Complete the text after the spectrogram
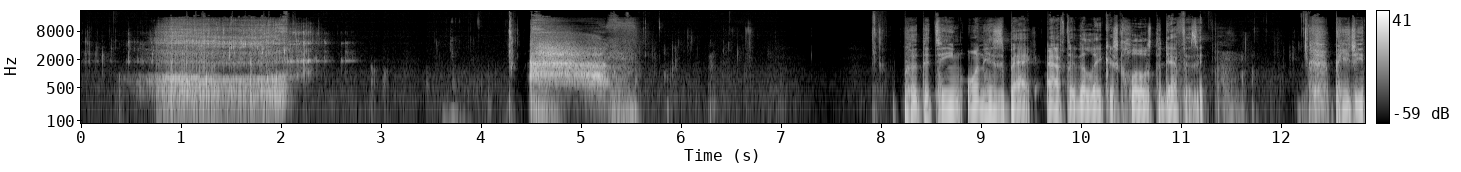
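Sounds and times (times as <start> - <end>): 
person sipping a drink: 0.0 - 7.0, 7.9 - 8.1
speech: 8.4 - 11.5, 12.6 - 12.8.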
